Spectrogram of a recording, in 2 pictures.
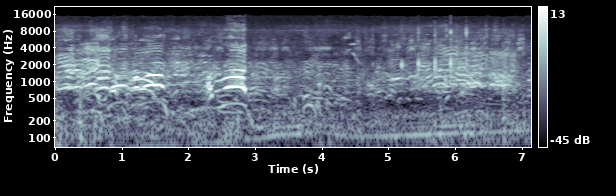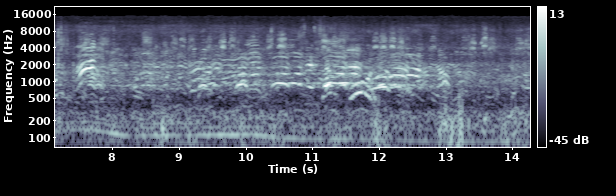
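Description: Players and spectators shouting and calling across an outdoor rugby pitch, voices carrying at a distance with no clear words; one loud shout about three seconds in.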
